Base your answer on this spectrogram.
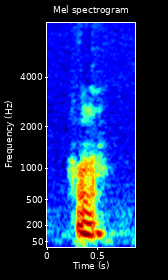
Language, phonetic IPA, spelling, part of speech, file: Polish, [ˈxɔla], hola, interjection, LL-Q809 (pol)-hola.wav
